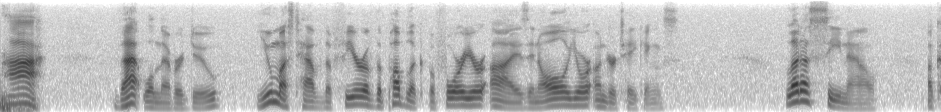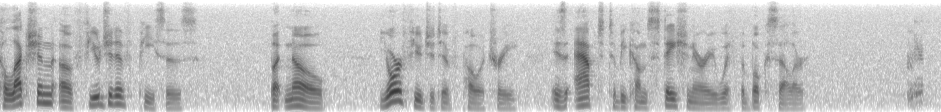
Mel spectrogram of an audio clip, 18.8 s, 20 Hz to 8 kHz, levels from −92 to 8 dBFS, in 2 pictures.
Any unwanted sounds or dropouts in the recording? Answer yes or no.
yes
